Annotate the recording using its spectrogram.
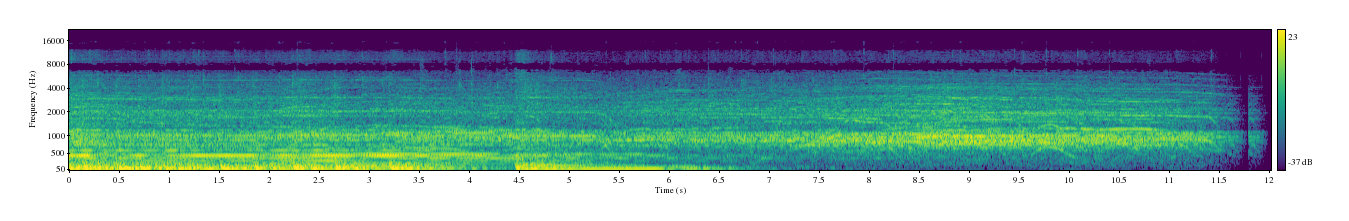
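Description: A live band ends the song on a loud held chord with drums, which stops about six seconds in. The audience then cheers and whoops, and the sound fades out near the end.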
